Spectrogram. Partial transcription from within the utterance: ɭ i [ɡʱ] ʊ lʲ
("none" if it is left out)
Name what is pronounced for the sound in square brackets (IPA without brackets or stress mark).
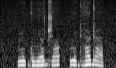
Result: ɡ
